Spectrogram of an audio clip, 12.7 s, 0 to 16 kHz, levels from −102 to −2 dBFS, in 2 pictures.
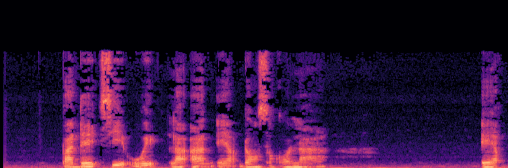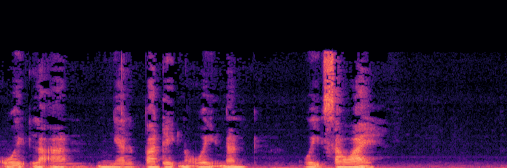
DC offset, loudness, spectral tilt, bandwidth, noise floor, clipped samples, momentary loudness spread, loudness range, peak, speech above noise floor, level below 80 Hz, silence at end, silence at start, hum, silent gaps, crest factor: under 0.1%; -24 LUFS; -5.5 dB/octave; 11.5 kHz; -51 dBFS; under 0.1%; 11 LU; 5 LU; -4 dBFS; 28 dB; -44 dBFS; 0 s; 0.1 s; none; none; 20 dB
